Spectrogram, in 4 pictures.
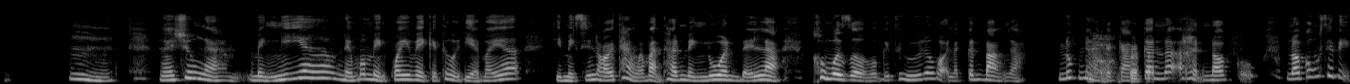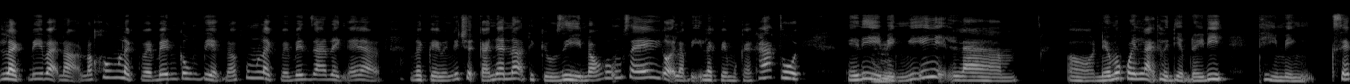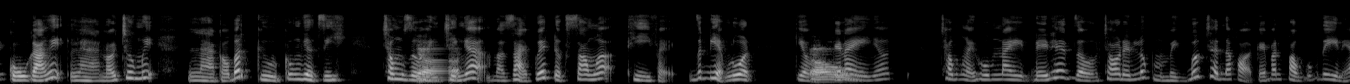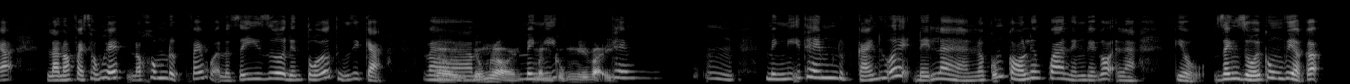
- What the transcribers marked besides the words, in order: tapping; laugh; laughing while speaking: "á"; laughing while speaking: "Ừm"; unintelligible speech; other background noise
- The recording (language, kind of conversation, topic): Vietnamese, podcast, Kinh nghiệm đi làm lần đầu của bạn như thế nào?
